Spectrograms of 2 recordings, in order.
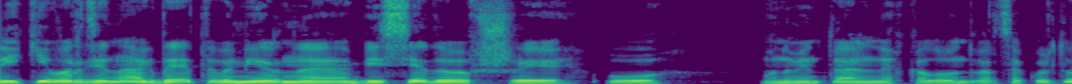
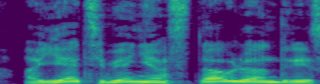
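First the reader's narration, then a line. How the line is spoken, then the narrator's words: Plain. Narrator (Russian): сказала Лора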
